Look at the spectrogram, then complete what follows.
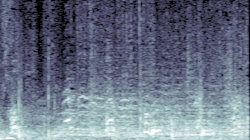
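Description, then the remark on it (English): Dogs bark excitedly as three kids and the dogs rush out of a warehouse into a side room, amid a busy commotion of scrambling movement and indistinct voices, the noise fairly loud and continuous throughout. “The three kids and the dogs rush out of the main warehouse and shut themselves in a cluttered side room.”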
